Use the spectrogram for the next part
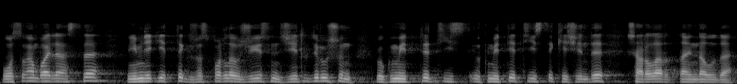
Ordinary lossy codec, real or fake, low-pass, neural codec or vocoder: none; fake; 7.2 kHz; codec, 24 kHz, 1.2 kbps, DualCodec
